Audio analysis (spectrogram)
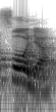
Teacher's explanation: quando eu falo folha o a é átono ele é fraquinho aqui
